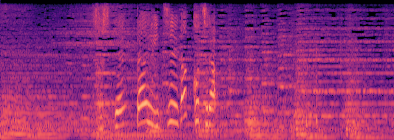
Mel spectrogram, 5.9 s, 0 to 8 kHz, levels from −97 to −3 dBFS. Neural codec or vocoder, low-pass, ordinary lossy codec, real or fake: none; 7.2 kHz; none; real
